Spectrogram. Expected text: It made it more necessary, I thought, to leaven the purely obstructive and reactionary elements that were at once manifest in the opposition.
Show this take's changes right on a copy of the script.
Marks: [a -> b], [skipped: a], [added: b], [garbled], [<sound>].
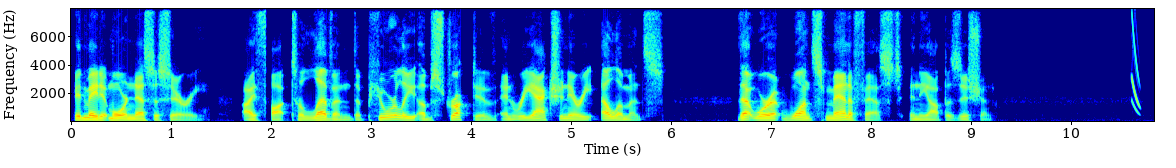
It made it more necessary, I thought, [dropout] to leaven the purely obstructive and reactionary elements that were at once manifest in the opposition. [chirp]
